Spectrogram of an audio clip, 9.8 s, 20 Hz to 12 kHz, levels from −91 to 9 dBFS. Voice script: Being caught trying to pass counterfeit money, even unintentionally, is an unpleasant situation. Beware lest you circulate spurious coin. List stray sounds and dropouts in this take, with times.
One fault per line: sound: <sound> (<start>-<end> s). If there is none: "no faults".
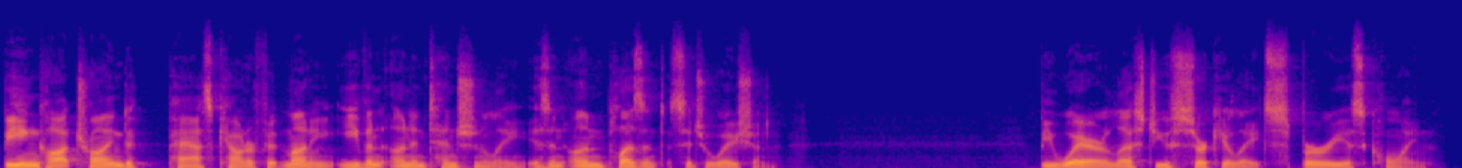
no faults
